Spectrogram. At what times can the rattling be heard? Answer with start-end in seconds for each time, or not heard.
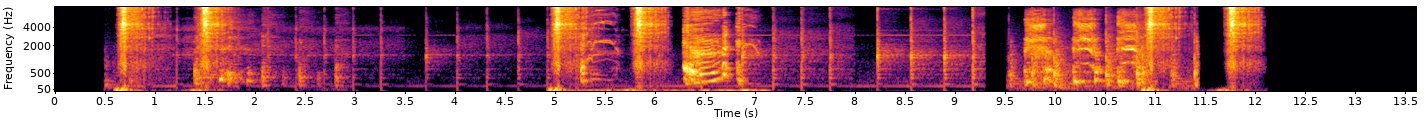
0.6-1.7, 4.9-6.1, 10.8-12.1.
